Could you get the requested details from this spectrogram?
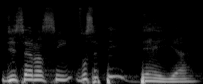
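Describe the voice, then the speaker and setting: Impassioned pastor in echoing church. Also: male voice, high voice, huge pitch swings, normal speed, warm tone. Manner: impassioned preaching, quoting prayers aloud. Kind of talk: sermon. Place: church hall. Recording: church hall reverb.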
